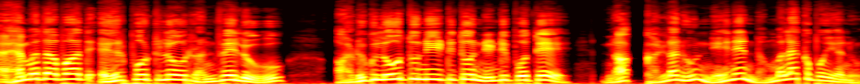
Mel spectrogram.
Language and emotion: Telugu, surprised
